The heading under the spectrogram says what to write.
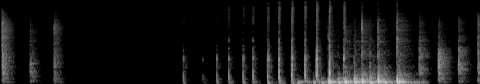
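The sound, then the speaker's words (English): Hands slap a desk to imitate running in a hallway scene: three quick smacks, a pause, then a rapid, accelerating patter that swells into a loud, dense drumming like running footsteps before easing off. No one speaks. “Dude, just slapping on the desk.”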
